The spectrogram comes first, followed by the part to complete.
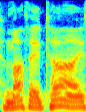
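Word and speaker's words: μαθηταί: students my mathetai and if you think that mathetai sounds like math you are quick studies indeed our word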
